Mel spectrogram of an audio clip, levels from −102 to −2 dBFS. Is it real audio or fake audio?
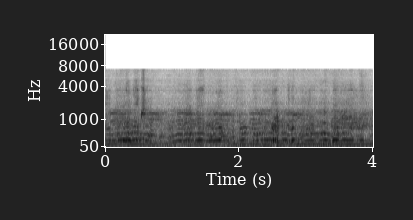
fake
